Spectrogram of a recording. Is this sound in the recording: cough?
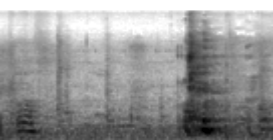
yes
